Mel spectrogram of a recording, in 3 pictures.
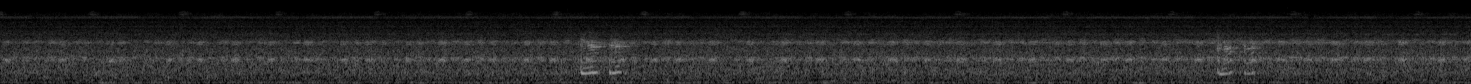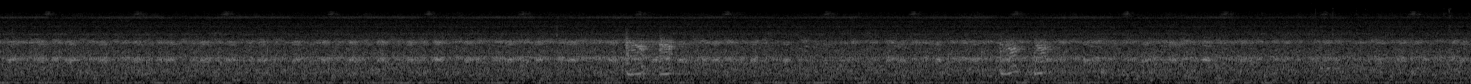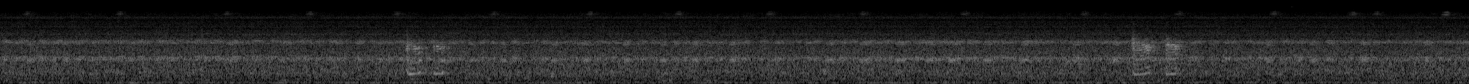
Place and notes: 中路坑溪, 桃米里 Puli Township - Stream and Frog Sound
Stream, Frog Sound, late at night
Zoom H2n MS+XY
Nantou County, Taiwan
